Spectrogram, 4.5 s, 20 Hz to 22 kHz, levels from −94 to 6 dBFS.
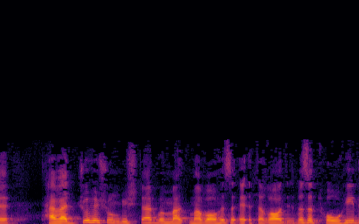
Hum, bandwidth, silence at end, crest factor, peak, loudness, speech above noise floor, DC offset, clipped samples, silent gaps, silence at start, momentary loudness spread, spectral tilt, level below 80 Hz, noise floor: none; 8.4 kHz; 0 s; 20 dB; -6 dBFS; -27 LUFS; 26 dB; under 0.1%; under 0.1%; none; 0 s; 8 LU; -7.5 dB/octave; -72 dBFS; -52 dBFS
